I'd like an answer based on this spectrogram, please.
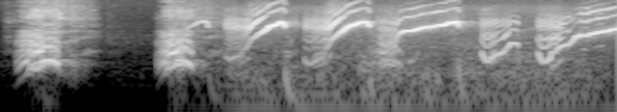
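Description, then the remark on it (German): A big female dog, excited as she is let loose, gives two short gruff barks and then a quick run of high, rising whines and yelps, fairly loud, with no talking. “du bist eine große Hündin”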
